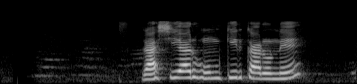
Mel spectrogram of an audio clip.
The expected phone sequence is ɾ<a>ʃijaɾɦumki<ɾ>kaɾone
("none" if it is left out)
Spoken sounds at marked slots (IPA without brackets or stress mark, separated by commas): a, ɾ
